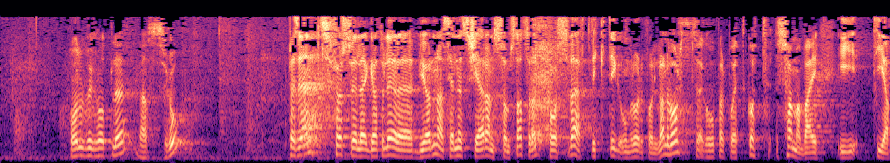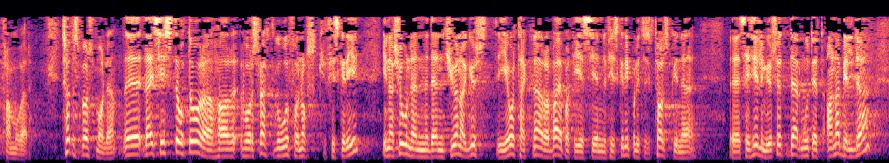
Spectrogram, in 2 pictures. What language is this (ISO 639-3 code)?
nno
